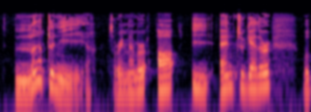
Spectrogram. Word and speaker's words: maintenir: Maintenir. So remember, A-I-N together will produce the sound un. Maintenir. Don't insist on the E. Maintenir. Indiquer.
